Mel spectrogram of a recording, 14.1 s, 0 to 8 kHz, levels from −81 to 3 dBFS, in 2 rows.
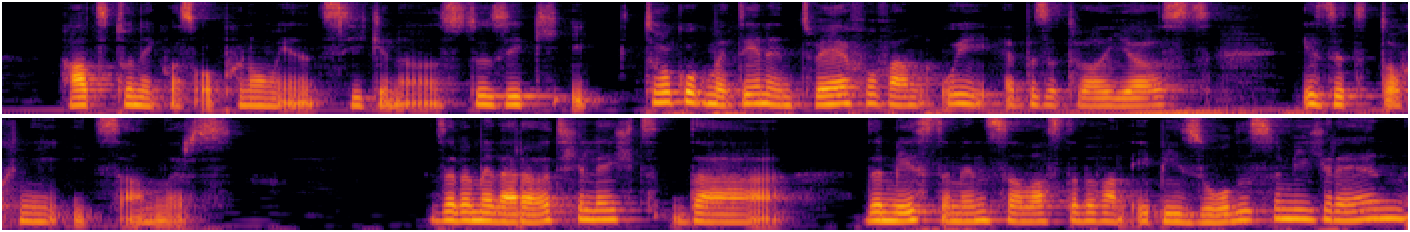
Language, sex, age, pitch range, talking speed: Dutch, female, 20-39, 155-185 Hz, 185 wpm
